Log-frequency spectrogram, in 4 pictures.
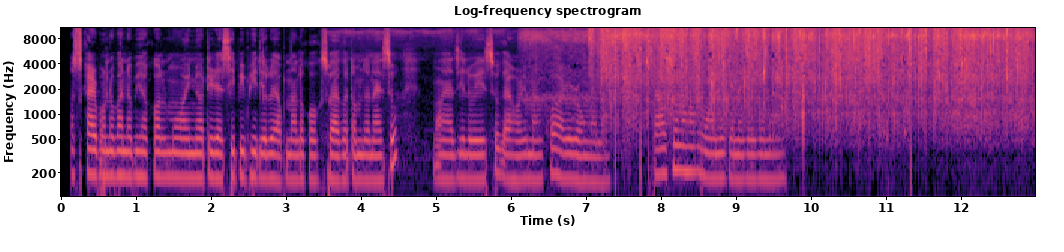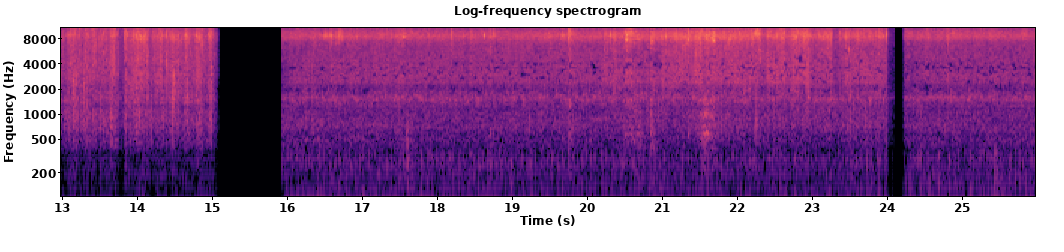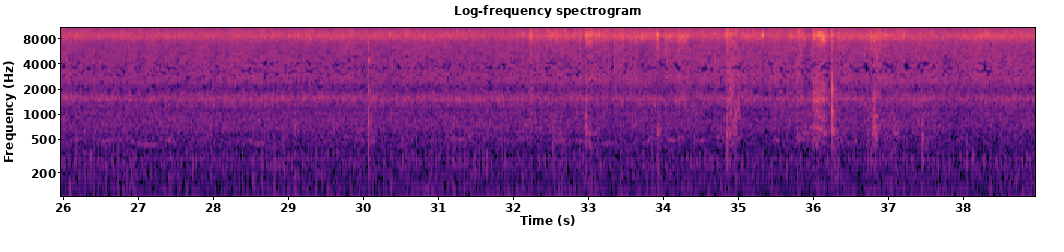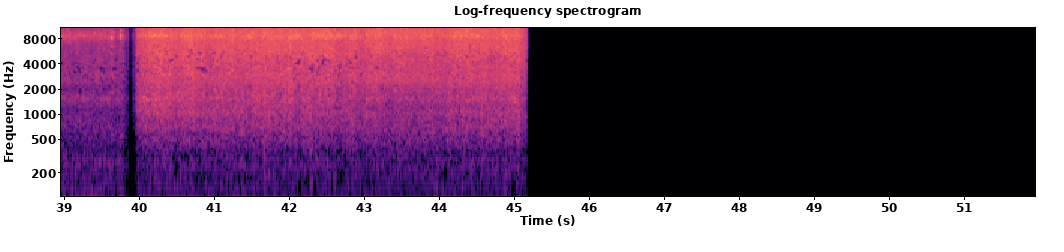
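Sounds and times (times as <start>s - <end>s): food sizzling in hot oil: 6.1s - 15.1s, 16.0s - 45.2s.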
